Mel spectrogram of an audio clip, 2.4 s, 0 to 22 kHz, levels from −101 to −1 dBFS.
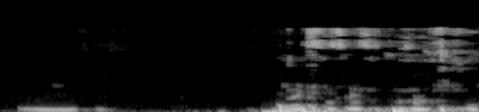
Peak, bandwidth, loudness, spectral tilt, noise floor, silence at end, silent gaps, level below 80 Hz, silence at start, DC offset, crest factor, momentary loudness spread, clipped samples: -14 dBFS; 8 kHz; -32 LUFS; -3.5 dB/octave; -75 dBFS; 0 s; none; -38 dBFS; 0.1 s; under 0.1%; 18 dB; 14 LU; under 0.1%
